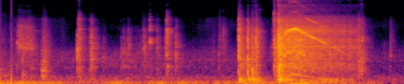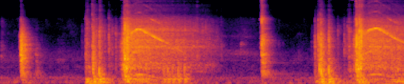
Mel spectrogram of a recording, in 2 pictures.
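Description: Impact gun tightening wheel nuts on a Ford Puma during a DIY tyre change, heard as several short, loud rattling bursts separated by clanks and handling noises, with no talk.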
